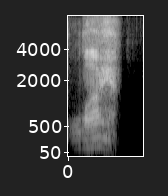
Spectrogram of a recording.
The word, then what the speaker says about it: Lion: Yeah, Ryan. Yes, Ryan. And Ryan or Lion? – Oh, Lion. No, it's Lion. Excuse me.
